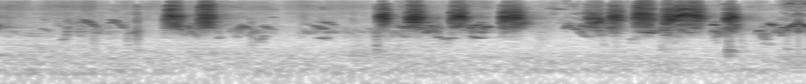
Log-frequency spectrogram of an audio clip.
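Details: Chicks eating rice. Loud bursts of high chirping come in clumps about every second, with soft clicking in between.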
